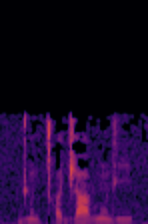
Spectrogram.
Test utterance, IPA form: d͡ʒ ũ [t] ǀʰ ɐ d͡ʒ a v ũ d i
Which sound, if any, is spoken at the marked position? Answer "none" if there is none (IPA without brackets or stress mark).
d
